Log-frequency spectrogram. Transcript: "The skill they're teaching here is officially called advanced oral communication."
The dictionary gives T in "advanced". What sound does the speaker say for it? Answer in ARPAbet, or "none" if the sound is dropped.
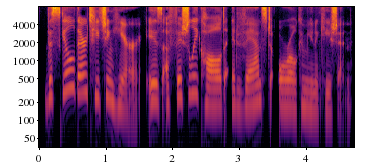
T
